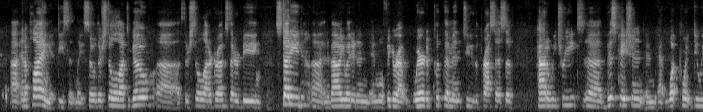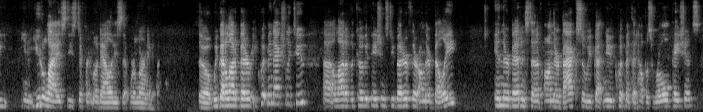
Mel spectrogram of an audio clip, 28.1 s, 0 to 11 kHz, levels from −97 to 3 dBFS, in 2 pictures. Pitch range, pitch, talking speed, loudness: 170-205 Hz, 190 Hz, 220 wpm, -26 LUFS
